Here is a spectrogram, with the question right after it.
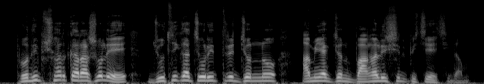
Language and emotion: Bengali, neutral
